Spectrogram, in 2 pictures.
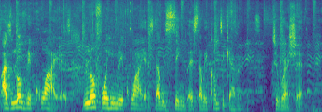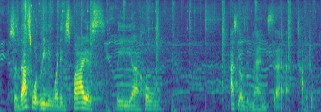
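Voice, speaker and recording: A woman whose first language is Yoruba, a gospel singer telling a personal testimony in an earnest, reflective way, pausing and restarting as she talks. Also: a bass voice, mellow, soft background music.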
